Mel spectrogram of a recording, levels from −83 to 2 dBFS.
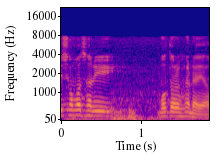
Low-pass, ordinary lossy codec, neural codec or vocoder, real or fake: none; none; codec, 16 kHz, 16 kbps, FreqCodec, larger model; fake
